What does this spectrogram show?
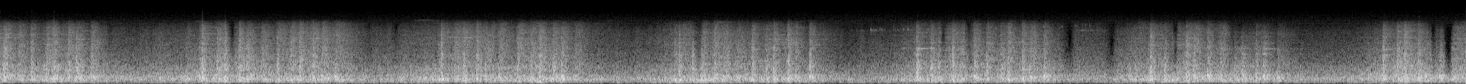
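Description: Freight train of autorack cars rolling past, its steel wheels clacking over the rail joints in a cluster of clicks every two seconds or so as each car's trucks go by, over a steady rumble.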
